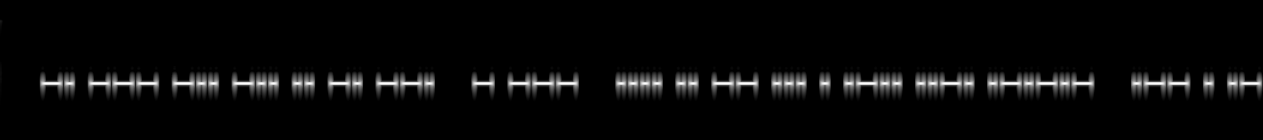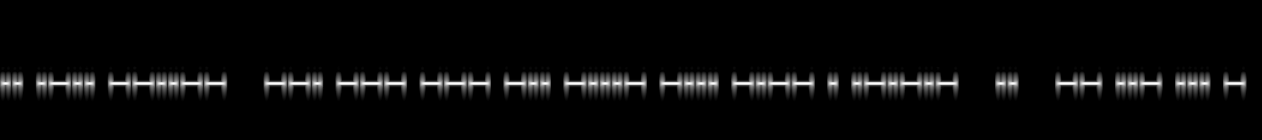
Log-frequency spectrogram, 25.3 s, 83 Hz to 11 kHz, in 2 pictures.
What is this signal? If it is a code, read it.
Morse code, heard as a keyed tone, about 20 wpm, 600 Hz. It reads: NODDING TO HIMSELF. WELL, GOOD<BT>BYE. I MUST
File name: cw-books / winnie-the-pooh / winnie-20wpm-page-0016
